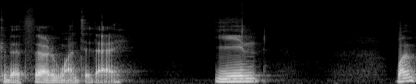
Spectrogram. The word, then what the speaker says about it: yin: Yin. When pronounce the yin sound, first, please get a perfect E at the beginning and then just add an N sound at the end.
